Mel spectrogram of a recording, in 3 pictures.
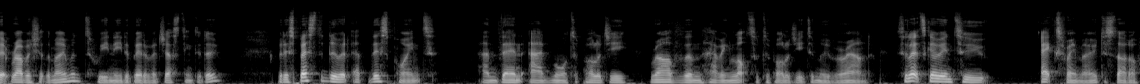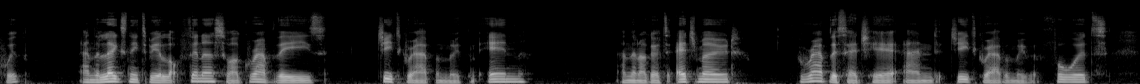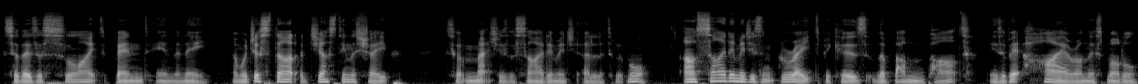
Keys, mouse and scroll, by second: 10.2-11.9 drag, 12.8 click, 14.7 g, 17.7 2, 19.0 alt+click, 20.6 g, 24.9 alt+click, 25.6 alt+click, 26.9 g.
